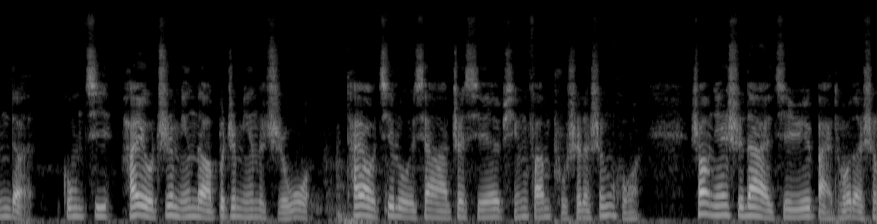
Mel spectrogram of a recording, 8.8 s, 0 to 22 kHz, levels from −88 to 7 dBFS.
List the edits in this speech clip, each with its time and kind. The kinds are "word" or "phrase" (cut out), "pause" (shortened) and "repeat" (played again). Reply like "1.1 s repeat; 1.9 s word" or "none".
1.2 s pause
